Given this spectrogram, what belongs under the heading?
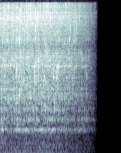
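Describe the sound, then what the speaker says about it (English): Water gushes steadily from a tap into a large canning pot for a jar water bath, a loud broad rushing stream that stops abruptly. "I usually fill up the water just below this rim right here"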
